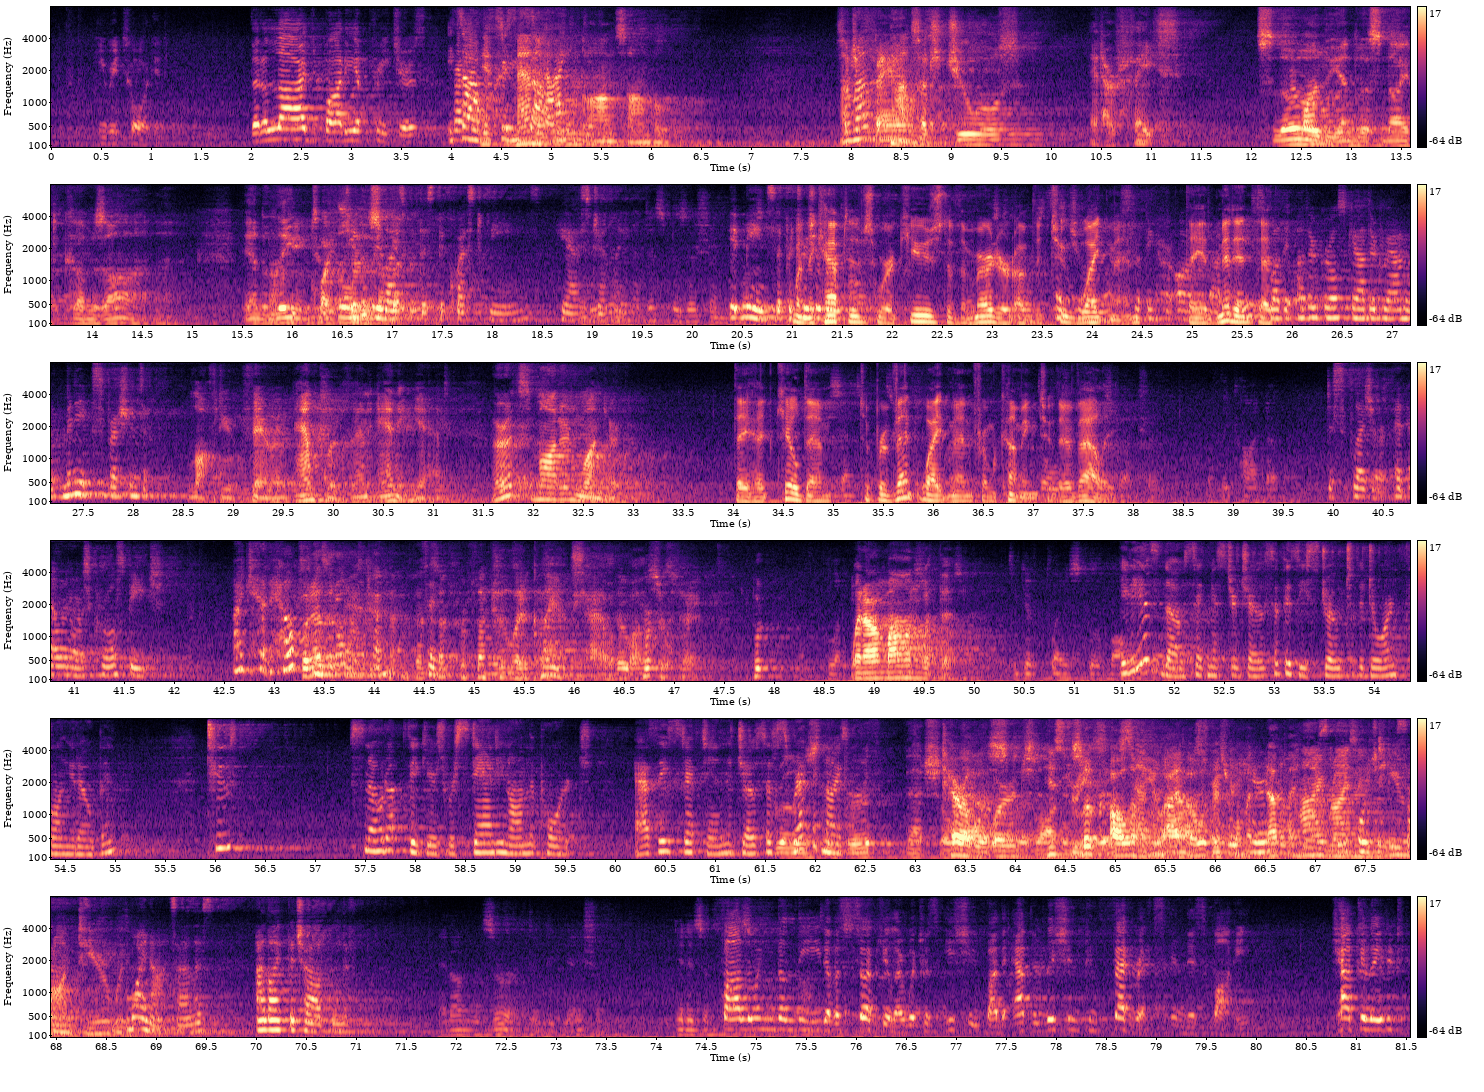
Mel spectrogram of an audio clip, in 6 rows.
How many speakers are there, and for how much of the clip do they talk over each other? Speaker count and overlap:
10, about 38%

